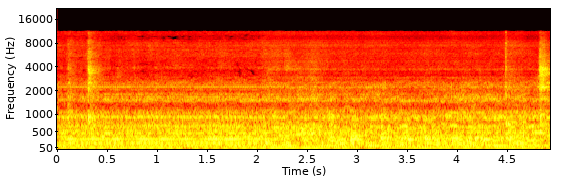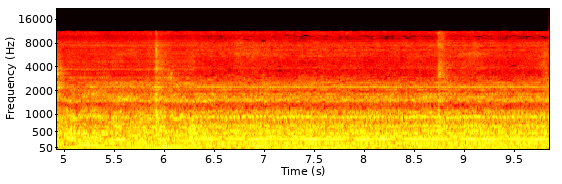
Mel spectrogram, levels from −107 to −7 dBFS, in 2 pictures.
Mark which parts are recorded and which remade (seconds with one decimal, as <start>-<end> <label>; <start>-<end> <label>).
0.0-2.1 recorded; 2.1-6.3 remade; 6.3-9.9 recorded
